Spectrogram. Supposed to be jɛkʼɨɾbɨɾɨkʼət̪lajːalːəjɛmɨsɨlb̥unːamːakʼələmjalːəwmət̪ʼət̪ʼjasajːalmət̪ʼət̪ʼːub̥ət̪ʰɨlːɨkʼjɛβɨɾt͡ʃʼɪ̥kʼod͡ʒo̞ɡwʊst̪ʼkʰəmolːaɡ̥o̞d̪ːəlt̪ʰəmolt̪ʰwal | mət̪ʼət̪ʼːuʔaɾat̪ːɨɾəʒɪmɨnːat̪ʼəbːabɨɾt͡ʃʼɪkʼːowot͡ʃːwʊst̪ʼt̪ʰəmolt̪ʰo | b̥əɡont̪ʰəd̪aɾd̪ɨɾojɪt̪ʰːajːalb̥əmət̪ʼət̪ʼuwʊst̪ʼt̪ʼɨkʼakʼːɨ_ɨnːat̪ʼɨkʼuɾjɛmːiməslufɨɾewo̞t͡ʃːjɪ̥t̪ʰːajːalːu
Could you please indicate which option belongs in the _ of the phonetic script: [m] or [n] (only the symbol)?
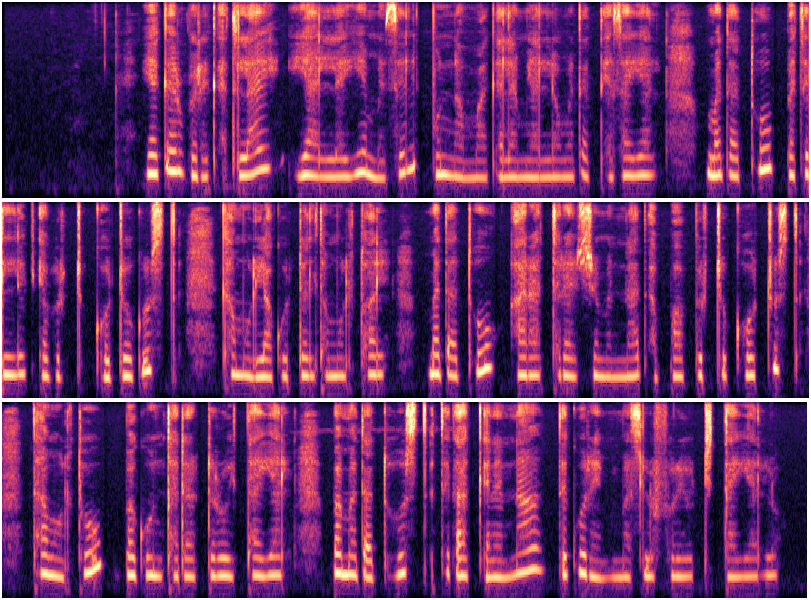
n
